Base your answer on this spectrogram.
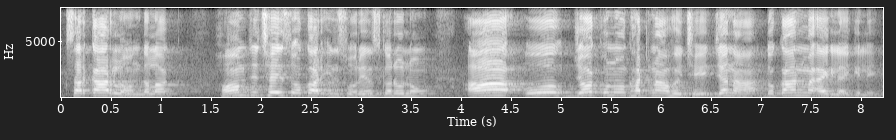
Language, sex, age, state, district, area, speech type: Maithili, female, 60+, Bihar, Madhubani, urban, spontaneous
